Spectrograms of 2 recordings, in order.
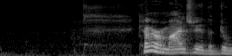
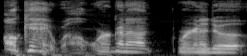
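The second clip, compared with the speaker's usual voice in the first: loud, over-projected line delivery; mock yelling; 9 dB louder than usual. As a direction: belt it out like someone too loud for the microphone. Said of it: "but somebody was yelling".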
